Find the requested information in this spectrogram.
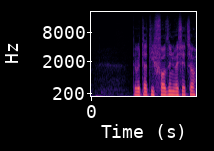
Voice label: "diffodd", Welsh

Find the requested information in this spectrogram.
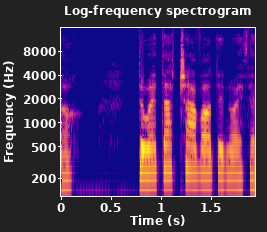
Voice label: "trafod", Welsh

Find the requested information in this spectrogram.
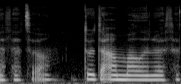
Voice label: "aml", Welsh

